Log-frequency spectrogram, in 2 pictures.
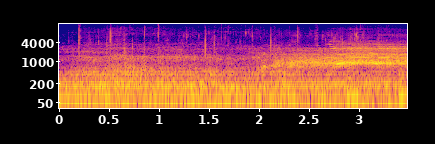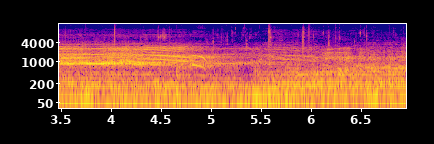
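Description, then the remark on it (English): A man's scream of agony and terror rises out of a dense, crackling rumble as creatures strip away his flesh with claws and fangs, holding a strained, wavering pitch for about three seconds before fading back into the noisy background. “Jared screamed in agony and terror as the creatures stripped away his flesh”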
